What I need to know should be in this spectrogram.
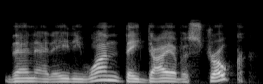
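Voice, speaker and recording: A man's voice: mid-range voice, lively intonation, a little slow, no echo. A man co-hosting a comedy podcast, cracking jokes and laughing at his own puns. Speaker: podcast co-host. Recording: dull lo-fi podcast audio.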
